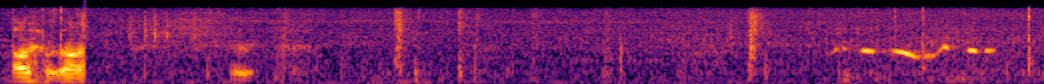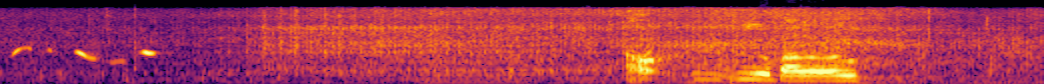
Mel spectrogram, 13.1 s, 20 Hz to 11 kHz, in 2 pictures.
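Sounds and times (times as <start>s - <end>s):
car approaching: 0.0s - 13.0s
person whistling: 5.2s - 7.6s.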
